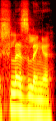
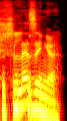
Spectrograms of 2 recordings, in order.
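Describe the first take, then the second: First: The name has an extra L sound inside. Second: The name has no extra L sound inside. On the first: The speaker calls it wrong. "You put another L in there again" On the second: The speaker calls it right. "there you go"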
